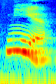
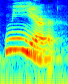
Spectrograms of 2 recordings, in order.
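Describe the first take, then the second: First: It is said British-style with no R sound. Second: It is said American-style with an R sound. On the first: "kalau untuk yang Britishnya R-nya hilang" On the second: "Tapi kalau untuk Americannya uh, R-nya dijelaskan"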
